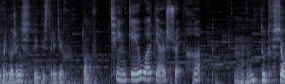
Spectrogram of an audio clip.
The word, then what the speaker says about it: 请给我: В данном случае мы произнесли... третий, второй, третий. То есть тин, гэй, во.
